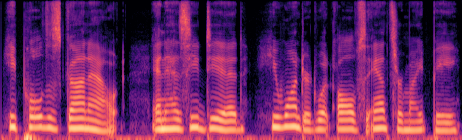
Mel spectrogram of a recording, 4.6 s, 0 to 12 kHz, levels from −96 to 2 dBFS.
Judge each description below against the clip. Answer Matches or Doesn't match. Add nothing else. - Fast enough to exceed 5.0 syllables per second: Doesn't match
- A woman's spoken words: Matches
